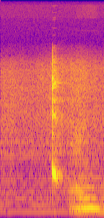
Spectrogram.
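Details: Baby hiccups: a single short, sharp infant hiccup over low room hum, followed by a soft vocal sound.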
